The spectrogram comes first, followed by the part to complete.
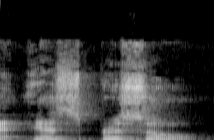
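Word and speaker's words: espresso: காஃபியில் எக்ஸ்ப்ரெஸோன்னுவாங்க, இல்லை எஸ்ப்ரெஸோ. எஸ்ப்ரெஸோ.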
